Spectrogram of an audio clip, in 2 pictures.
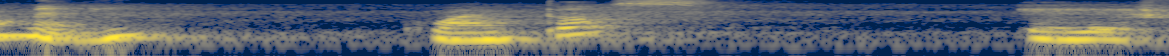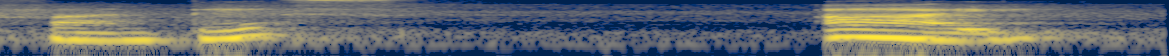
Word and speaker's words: hay: how many cuantos elefantes i h a y is pronounced i like your eyeball i and it means are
